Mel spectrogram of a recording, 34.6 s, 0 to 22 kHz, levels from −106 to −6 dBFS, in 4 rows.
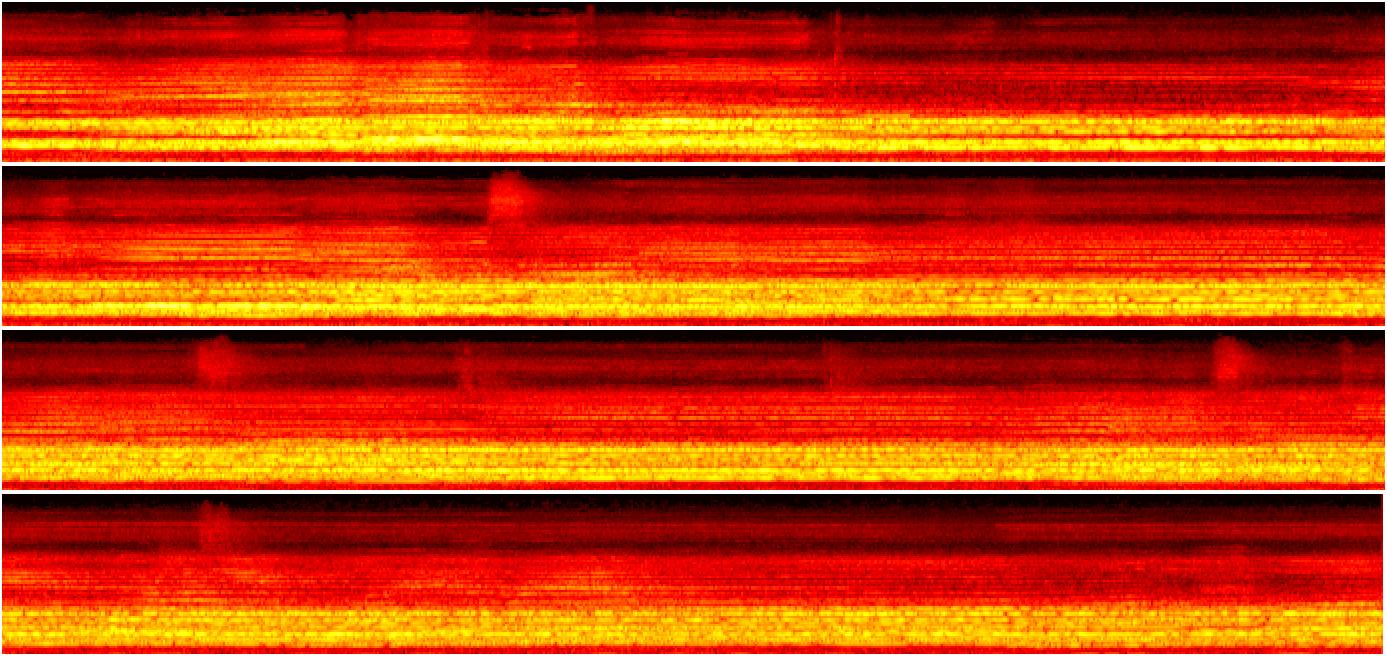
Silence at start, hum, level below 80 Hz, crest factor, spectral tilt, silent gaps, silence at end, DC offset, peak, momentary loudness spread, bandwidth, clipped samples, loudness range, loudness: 0 s; none; -66 dBFS; 18 dB; -4 dB/octave; none; 0 s; under 0.1%; -12 dBFS; 8 LU; 13.5 kHz; under 0.1%; 7 LU; -29 LUFS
